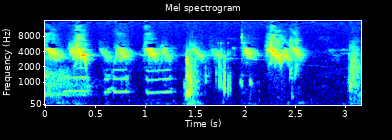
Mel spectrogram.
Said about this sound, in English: Right, let's just give these chickens their pellets. Good morning, who's coming out first?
